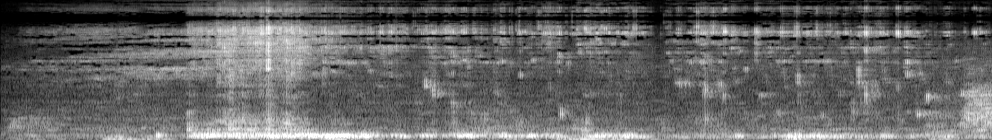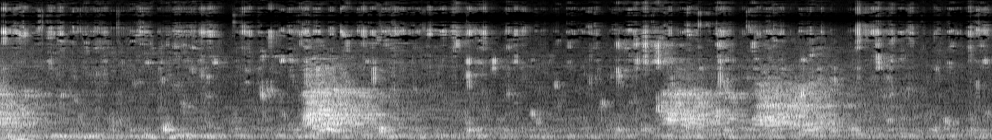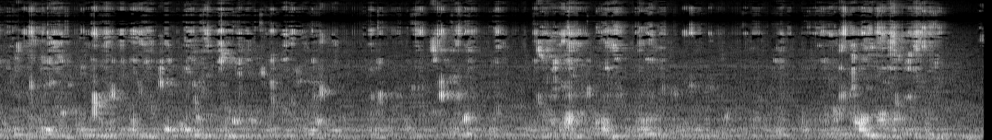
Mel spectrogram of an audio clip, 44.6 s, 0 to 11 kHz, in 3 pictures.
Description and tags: Very distorted and digital sounds resembling dripping water in a cave with echoes and an animal growling. Recorded on mac Apple built in computer microphone. Sound was further manipulated in Reaper sound editor.
ambiance, dark, destruct, distorted, experimental-audio, f13, fnd112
